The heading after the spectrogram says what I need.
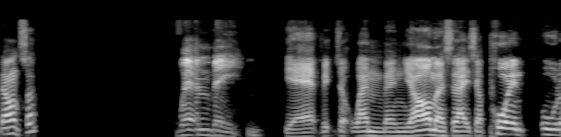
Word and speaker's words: Wembanyama: Victor Wembanyama. Oh, it's a good pronunciation as well. H, what have you gone for, my friend? Victor Wembanyama.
